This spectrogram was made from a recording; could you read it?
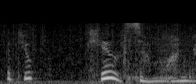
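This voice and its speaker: On a muffled, noisy old radio Western, a widowed frontier mother. Her voice is dark and hushed, gentle and pleading, full of lonely compassion. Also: deep voice, very animated, unhurried. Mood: tender, sorrowful. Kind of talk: 1950s radio Western acting.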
